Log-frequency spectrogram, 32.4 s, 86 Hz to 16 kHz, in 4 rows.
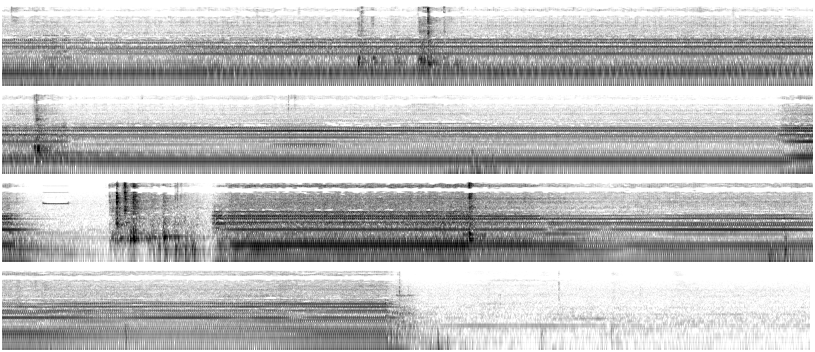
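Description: Vibratory feeder of a single-head weighing machine humming steadily as it doses product into the weigh bucket, with a few sharp clicks. About 16 seconds in the hum drops out for a couple of seconds of clicks and clatter, then starts again and cuts off suddenly near the end.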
